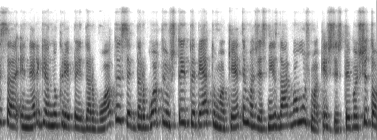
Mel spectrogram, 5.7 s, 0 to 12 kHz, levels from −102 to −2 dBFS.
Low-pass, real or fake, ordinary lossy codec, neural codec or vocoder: 7.2 kHz; fake; Opus, 32 kbps; codec, 16 kHz, 4.8 kbps, FACodec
